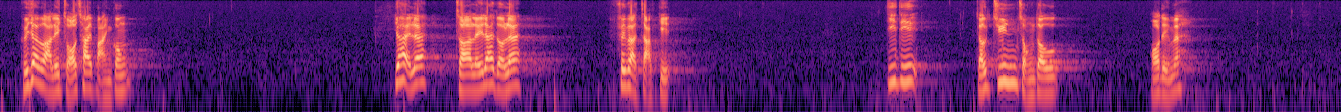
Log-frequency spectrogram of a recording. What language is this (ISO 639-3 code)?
yue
